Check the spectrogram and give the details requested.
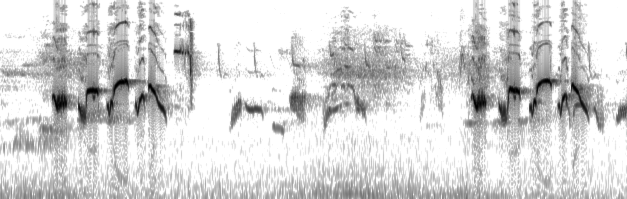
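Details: Oriental magpie-robin lure song for a captive bird: two loud bursts of rich, looping whistles and chirps about four seconds apart, with softer single whistled notes between them.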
